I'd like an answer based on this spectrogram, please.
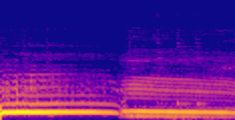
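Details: A cow, cleaned and decorated with flowers and bells in the early morning before the Swiss Alpabzug descent to the valley at Gschwandenmadt in mid-September autumn, gives a long, steady moo that drops in pitch partway through, with deer also calling nearby.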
